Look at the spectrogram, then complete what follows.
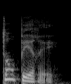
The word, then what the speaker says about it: tempérés: Final S not pronounced, but then you should definitely pronounce the accent. Tempéré, okay?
